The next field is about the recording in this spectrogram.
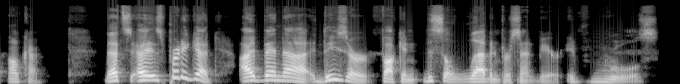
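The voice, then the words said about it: Slightly slurred drunk speech. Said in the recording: “I didn't realize how fucking drunk I am now at this point. I'm not slurring my words, am I? ... A little bit.”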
